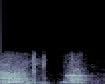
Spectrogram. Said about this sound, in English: That's my dog, sorry.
